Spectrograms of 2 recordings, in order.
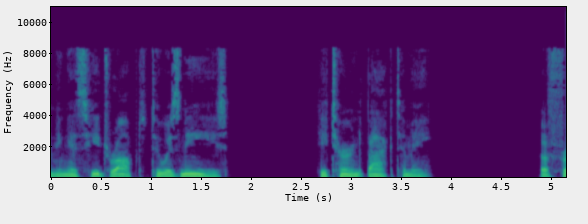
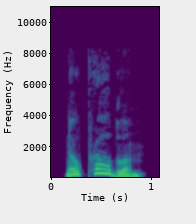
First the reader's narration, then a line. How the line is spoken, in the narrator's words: I said, but my voice cracked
